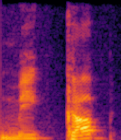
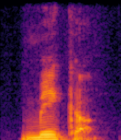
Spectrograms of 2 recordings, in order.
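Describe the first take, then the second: First: The stress falls on the second part, up. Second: The stress falls on the first part, make. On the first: It is the verb meaning to form or compose. "to make up is the verb" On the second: It is the noun meaning cosmetics. "那个加强第一个音节"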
